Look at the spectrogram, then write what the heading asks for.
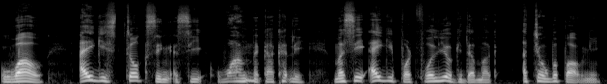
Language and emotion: Manipuri, happy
